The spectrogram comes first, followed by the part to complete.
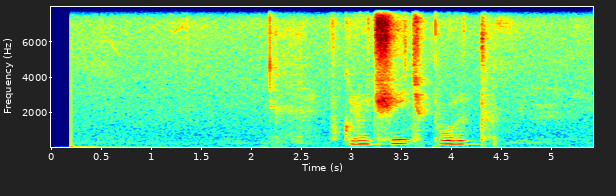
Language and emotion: Russian, neutral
